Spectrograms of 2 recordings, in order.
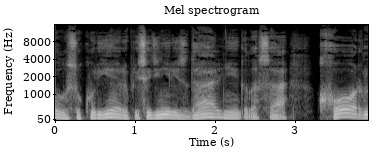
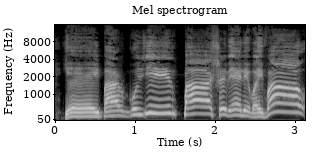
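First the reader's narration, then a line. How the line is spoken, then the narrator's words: Yelling. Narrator (Russian): орал курьер на лестнице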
